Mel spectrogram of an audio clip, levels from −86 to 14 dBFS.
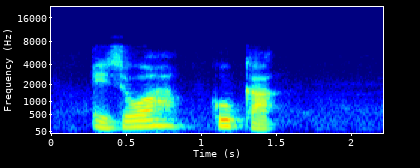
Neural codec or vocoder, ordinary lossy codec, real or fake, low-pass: codec, 16 kHz, 0.8 kbps, ZipCodec; Opus, 24 kbps; fake; 7.2 kHz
